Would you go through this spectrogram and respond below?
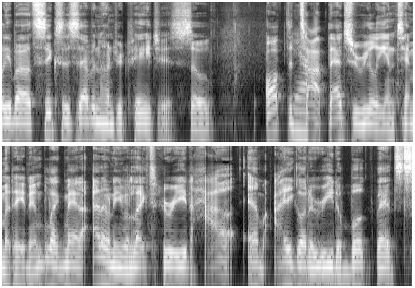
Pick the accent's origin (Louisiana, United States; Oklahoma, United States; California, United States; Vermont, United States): Louisiana, United States; New Orleans; I did exactly what I knew from growing up in Pigeon Town.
